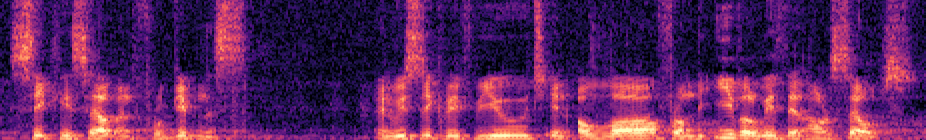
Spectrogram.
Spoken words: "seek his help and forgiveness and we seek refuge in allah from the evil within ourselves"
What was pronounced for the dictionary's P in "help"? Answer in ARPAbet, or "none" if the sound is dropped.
F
